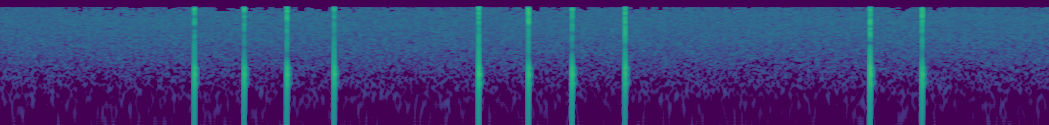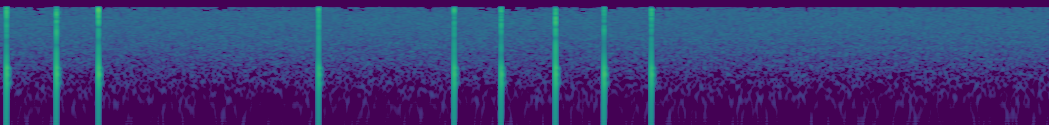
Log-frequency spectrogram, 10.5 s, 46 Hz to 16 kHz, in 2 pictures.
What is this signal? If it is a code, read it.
Tap code, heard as taps on a table, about 4 knocks a second. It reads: THE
